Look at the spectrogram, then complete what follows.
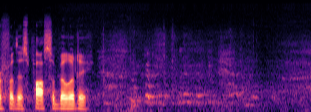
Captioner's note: audience: Laughter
